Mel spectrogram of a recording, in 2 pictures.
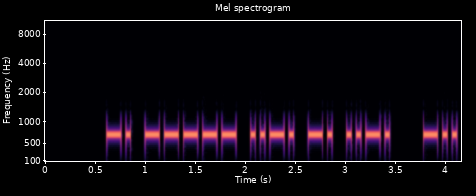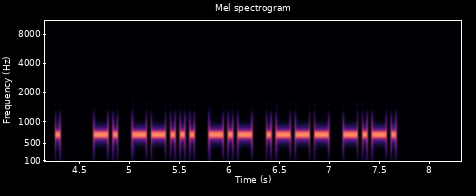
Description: Morse code, heard as a keyed tone, about 25 wpm, 700 Hz. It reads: N0FNF DE N7KJC
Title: USA Callsign DE Callsign - 5 Characters - 25wpm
